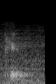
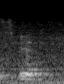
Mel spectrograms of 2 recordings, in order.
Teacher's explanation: if I say the word spit, I feel virtually nothing on my hand. It doesn't have that aspirated characteristic. · Shown in: second take · Term: unaspirated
